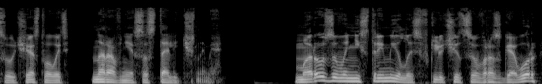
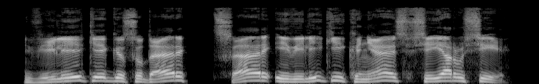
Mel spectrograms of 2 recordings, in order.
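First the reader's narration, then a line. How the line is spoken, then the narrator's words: Booming servant's proclamation. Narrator (Russian): зычным голосом провозгласил слуга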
